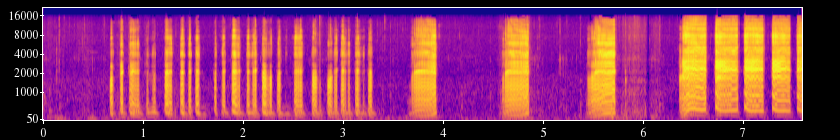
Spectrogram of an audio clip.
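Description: Duck call blown in quacks: a fast run of short quacks, then three single quacks about a second apart, then another quick series of louder quacks.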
